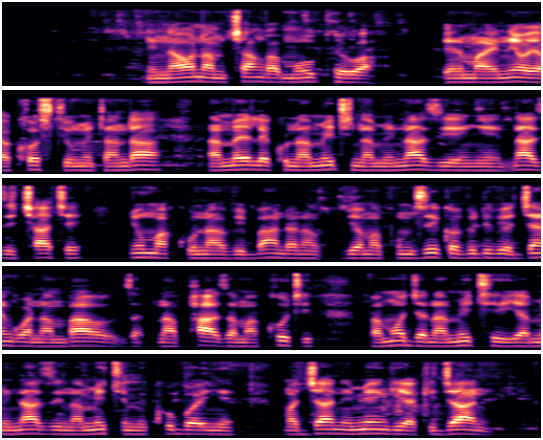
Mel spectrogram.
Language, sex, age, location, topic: Swahili, male, 18-24, Mombasa, agriculture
